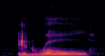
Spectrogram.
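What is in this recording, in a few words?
"enroll", English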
